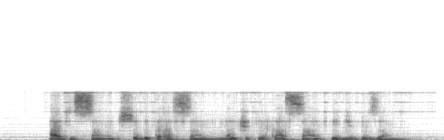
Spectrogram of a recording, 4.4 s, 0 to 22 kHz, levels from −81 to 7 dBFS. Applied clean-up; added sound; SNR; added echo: neural separator model SepFormer DNS4.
